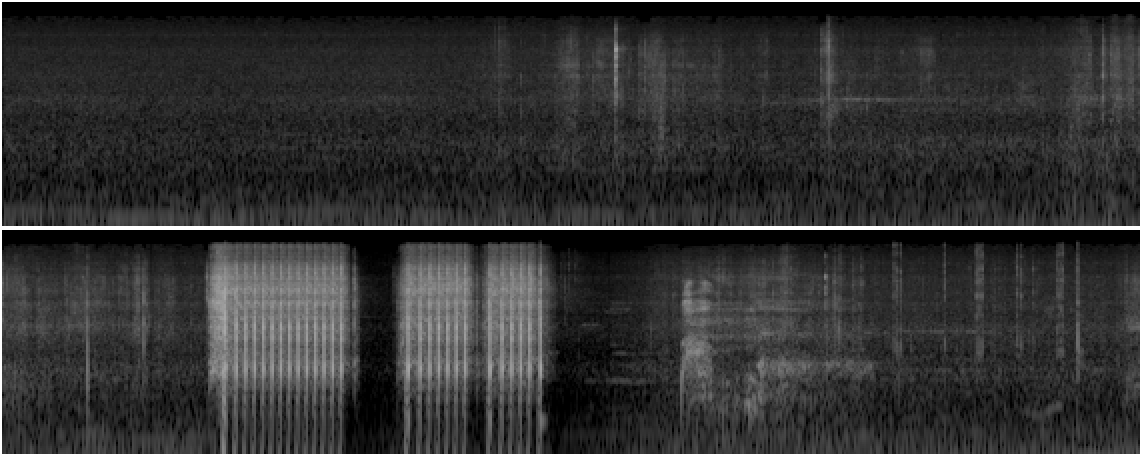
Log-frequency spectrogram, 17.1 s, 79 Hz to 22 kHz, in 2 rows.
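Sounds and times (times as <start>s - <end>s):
airsoft rifle full auto bursts: 10.1s - 12.7s.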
